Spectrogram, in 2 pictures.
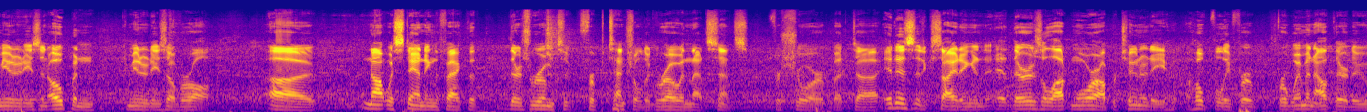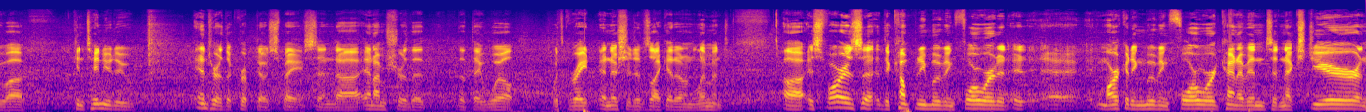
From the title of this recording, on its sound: Unlimint Interview at Bitcoin Amsterdam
